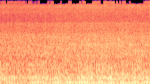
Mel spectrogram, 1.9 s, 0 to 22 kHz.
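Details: Mercedes ML500 5-liter V8 after replacing belt thrown by a bad tensioner, possibly slightly low power steering fluid: steady, even idle with no knocks, squeals or belt chirps; normal idle.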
